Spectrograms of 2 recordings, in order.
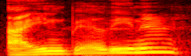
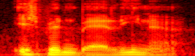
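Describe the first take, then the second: First: "ein Berliner" pitched high, article stretched; higher-pitched demo, leaning on "ein"; article emphasized. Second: "Ich bin Berliner" in German, no article; everyday German for "Ich bin Berliner"; correct German phrase. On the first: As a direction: highlight "ein" before "Berliner", voice raised. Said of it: "the difference between ein Berliner and". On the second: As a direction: model "Berliner" as a German word, evenly. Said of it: "You say". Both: Shown as a demonstration.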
